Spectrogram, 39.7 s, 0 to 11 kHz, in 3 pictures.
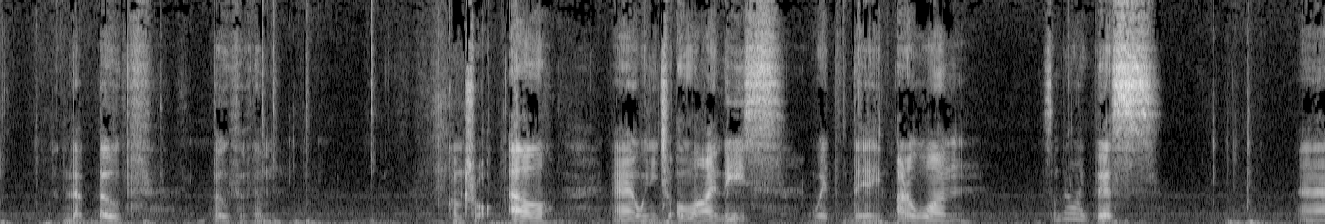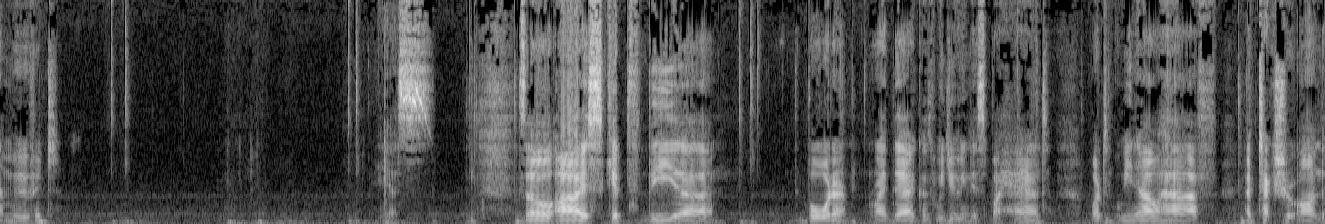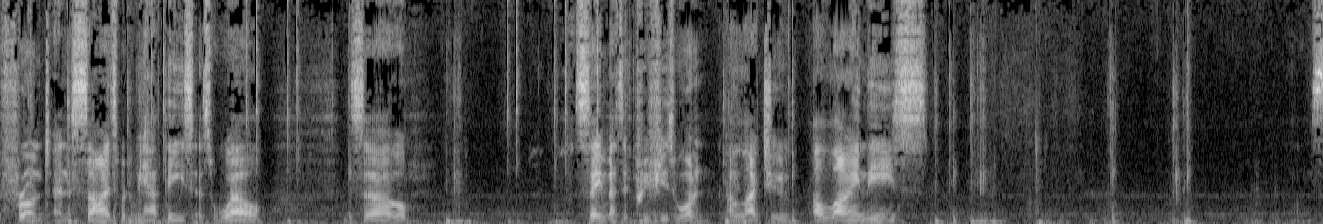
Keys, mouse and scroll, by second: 0.4 ctrl+l, 2.8 click, 2.9 b, 4.8 ctrl+l, 6.4 g, 8.6 s, 12.3 g, 15.5 g, 17.1 Tab, 17.5-17.9 scroll down 1, 17.9 middle click, 18.6-19.7 scroll up 5, 19.7 Tab, 20.8 click, 21.6-22.6 scroll down 1, 22.6-23.4 scroll up 2, 23.4 scroll down 1, 23.6-28.2 middle drag, 28.2 click, 29.0 shift+click, 29.5 shift+click, 30.0 middle click, 31.0-31.7 scroll up 1, 31.7 shift+click, 32.3 shift+click, 32.7-33.0 scroll down 4, 33.0 middle click, 33.9 z, 34.5-36.8 middle drag, 36.8 KP_5, 37.6-39.7 middle drag.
